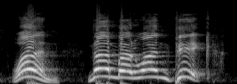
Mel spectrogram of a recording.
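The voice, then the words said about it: Count von Count impression. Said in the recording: “You have to do a Count impression since you're drafting him.”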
